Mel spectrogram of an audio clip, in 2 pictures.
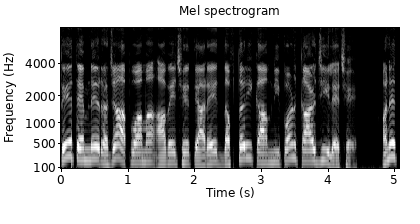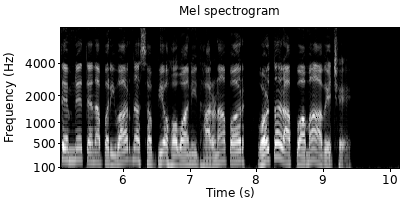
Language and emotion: Gujarati, neutral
